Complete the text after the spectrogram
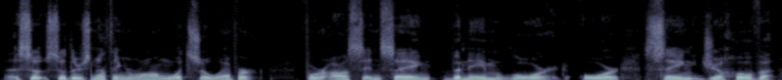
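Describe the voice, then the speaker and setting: A man's voice: medium pitch, takes it slowly, dark tone, no echo, studio quality. A middle-aged man, a native Dutch speaker, hosting a radio call-in show and answering Bible questions in a precise, lecturing, emphatic way. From Netherlands.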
